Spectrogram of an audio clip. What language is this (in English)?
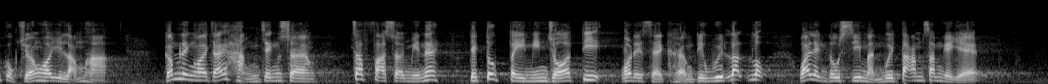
Cantonese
